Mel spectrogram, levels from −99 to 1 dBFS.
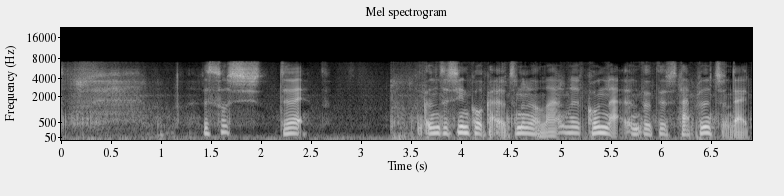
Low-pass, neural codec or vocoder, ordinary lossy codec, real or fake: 7.2 kHz; autoencoder, 22.05 kHz, a latent of 192 numbers a frame, VITS, trained on many speakers; none; fake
